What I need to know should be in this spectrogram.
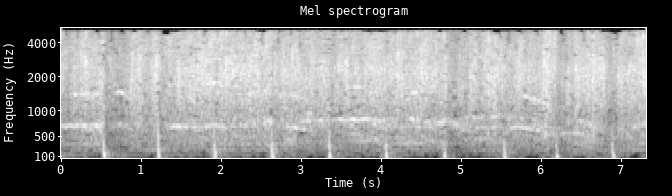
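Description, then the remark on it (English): An audience claps hands to the Lord in a steady, even beat, roughly one sharp clap every three-quarters of a second, over a constant wash of crowd noise and murmuring voices. “Oh, somebody, clap your hands to the Lord.”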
